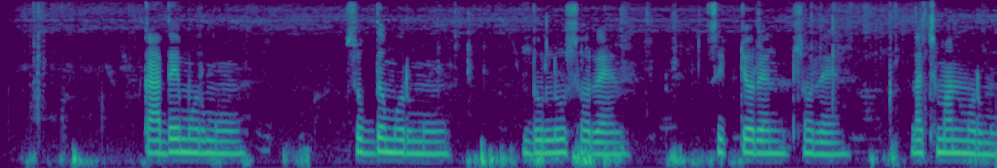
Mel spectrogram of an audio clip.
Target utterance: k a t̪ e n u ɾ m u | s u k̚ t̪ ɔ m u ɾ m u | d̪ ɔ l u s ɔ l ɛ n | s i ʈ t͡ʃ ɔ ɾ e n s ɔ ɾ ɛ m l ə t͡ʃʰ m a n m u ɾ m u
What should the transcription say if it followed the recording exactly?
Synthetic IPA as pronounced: k a d̪ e m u ɾ m u | s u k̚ d̪ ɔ m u ɾ m u | d̪ u l u s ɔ ɾ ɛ n | s i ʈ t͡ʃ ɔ ɾ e n s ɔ ɾ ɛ n l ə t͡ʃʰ m a n m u ɾ m u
